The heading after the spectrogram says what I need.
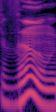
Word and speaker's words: vomb: It's voom, bro. It's like womb, but with a V.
